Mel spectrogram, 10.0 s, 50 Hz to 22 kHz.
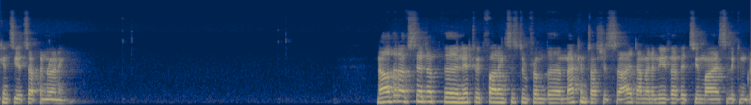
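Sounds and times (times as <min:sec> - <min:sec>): computer mouse clicks: 0:01.6 - 0:02.0, 0:03.6 - 0:04.1.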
